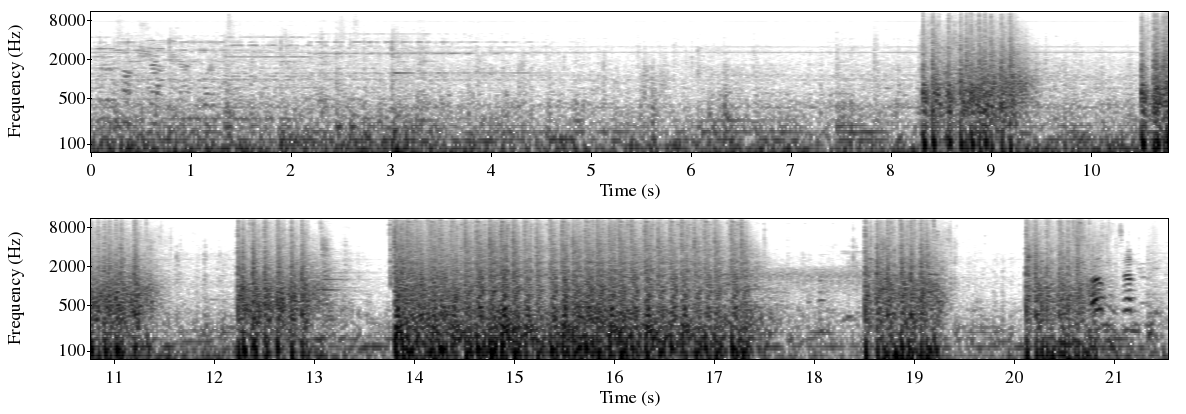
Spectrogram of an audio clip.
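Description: Gunfire in the survival game Rust: repeated bursts of rapid shots in distinct volleys, loud and close, separated by short quieter gaps with low background noise.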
